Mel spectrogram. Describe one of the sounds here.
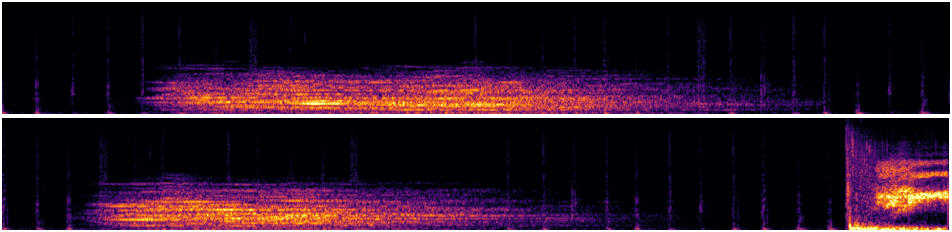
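Footsteps crunch steadily over grass and leaves.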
